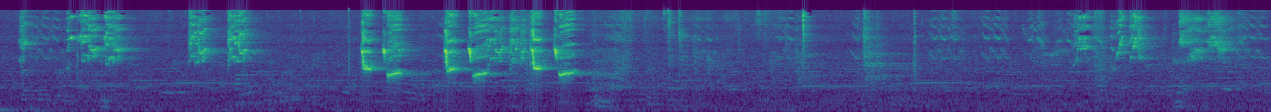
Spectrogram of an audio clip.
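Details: A blue-and-yellow macaw on sale indoors at a home-improvement store gives a burst of about six harsh, raucous squawks in quick succession, with softer chattering calls and indoor background noise before and after.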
